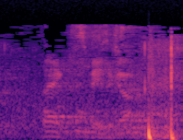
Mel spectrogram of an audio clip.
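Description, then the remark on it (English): Two short, thumping coughs land in quick succession, coming right after a stretch of quiet, murmured talking; the coughing is blamed on cedar or something in the air. “Sorry for the coughing, guys.”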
